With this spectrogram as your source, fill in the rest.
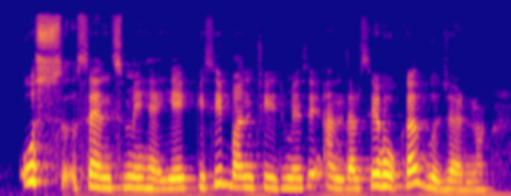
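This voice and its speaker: Ordinary pitch variation from a woman speaking at a moderate pace. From India. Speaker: English teacher. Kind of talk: lecture. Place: classroom. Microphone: camera far.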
